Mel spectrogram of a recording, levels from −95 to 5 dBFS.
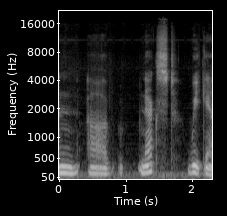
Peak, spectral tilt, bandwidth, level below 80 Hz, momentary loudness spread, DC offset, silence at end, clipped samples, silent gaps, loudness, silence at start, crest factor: -12 dBFS; -5 dB/octave; 16 kHz; -54 dBFS; 9 LU; under 0.1%; 0 s; under 0.1%; none; -30 LUFS; 0 s; 16 dB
